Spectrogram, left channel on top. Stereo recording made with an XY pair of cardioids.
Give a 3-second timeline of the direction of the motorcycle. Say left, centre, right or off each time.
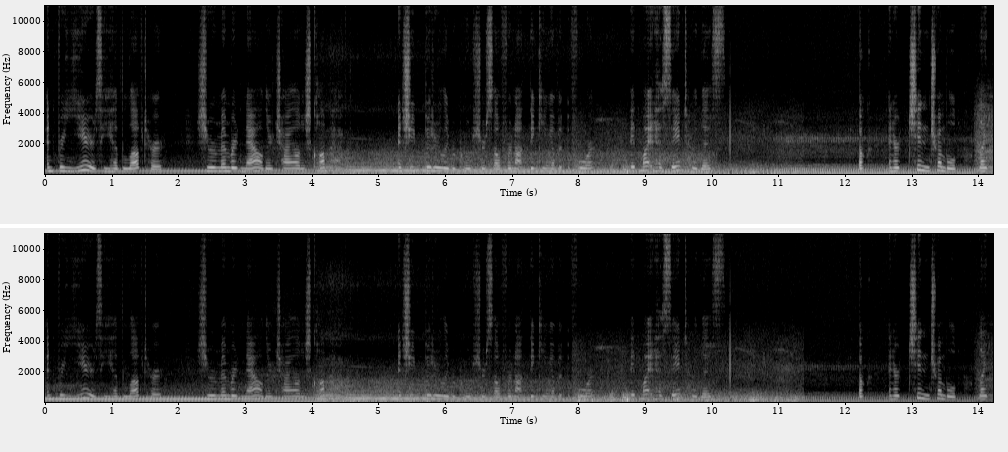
right, centre, left, left, left.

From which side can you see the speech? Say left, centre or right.
left.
